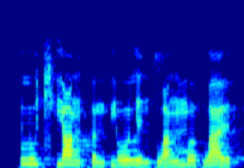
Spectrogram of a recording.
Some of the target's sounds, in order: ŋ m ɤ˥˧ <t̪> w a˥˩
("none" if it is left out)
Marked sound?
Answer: t̪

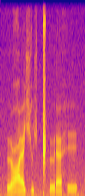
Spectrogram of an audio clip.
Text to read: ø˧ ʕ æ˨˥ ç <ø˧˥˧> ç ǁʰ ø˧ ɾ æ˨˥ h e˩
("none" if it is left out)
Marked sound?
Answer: ø˧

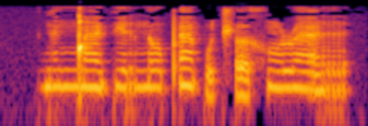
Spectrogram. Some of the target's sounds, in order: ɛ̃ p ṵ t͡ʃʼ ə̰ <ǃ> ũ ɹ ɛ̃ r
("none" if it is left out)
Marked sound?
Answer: x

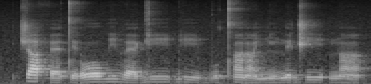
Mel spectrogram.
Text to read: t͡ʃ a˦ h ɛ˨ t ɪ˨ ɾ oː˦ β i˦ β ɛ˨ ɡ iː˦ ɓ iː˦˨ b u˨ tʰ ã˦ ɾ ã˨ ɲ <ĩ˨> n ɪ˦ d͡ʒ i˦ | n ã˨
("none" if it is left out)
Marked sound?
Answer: ĩ˨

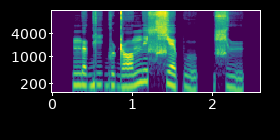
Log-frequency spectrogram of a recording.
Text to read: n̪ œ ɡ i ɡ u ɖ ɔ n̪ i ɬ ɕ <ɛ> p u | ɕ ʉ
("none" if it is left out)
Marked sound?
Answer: ɛ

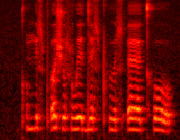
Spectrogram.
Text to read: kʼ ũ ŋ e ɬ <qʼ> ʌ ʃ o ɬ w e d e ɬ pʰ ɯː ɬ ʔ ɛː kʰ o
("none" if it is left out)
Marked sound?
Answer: pʼ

